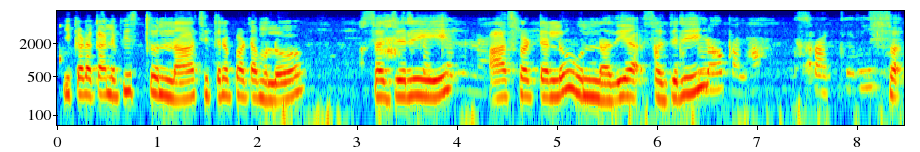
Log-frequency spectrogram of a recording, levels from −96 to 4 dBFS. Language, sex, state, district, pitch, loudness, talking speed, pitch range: Telugu, female, Andhra Pradesh, Sri Satya Sai, 230 Hz, -14 LUFS, 55 wpm, 215-270 Hz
